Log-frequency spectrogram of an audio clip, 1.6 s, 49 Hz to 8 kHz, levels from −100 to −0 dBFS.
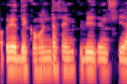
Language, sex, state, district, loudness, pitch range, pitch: Hindi, male, Uttar Pradesh, Ghazipur, -17 LUFS, 110-115 Hz, 115 Hz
